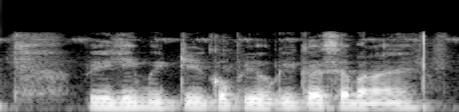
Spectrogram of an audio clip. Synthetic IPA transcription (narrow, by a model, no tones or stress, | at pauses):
peːlimiːʈːɾikoʊpjoːɡikɛːsebɐnaːẽː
